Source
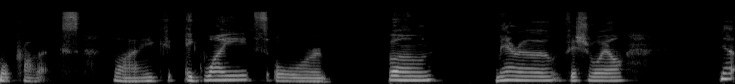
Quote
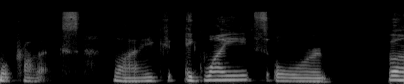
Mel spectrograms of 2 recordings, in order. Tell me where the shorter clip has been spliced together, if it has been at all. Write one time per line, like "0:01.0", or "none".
none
